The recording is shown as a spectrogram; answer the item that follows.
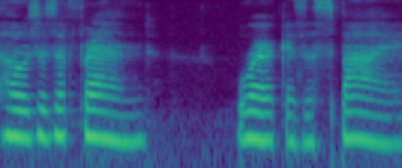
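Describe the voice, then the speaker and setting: Soft-spoken and gentle in tone, a woman talks at a medium pitch in a flat monotone, in a very clean recording with a silent background. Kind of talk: ASMR book reading for sleep and relaxation. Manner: soft, gentle.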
